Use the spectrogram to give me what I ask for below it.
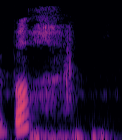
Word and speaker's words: Born: village qui s'appelle le bord qui s'écrit born mais on dit seulement bord les habitants de ce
